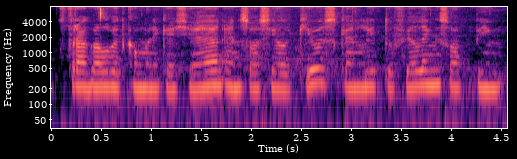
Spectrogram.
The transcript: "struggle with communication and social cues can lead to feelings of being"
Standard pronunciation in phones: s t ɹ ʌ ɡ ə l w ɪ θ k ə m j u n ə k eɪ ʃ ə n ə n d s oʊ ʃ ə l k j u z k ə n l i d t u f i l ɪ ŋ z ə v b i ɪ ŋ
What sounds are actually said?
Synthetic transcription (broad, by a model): s t ɹ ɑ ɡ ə l w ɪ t k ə m u n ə k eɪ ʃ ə n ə n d s oʊ s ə l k j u s k ə n l i d t u f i l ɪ ŋ s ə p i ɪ ŋ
